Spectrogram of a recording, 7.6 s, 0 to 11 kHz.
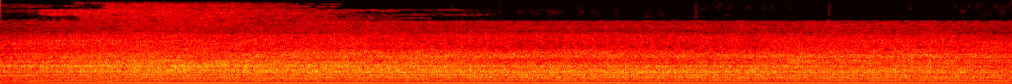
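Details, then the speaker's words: ECHO DLM-2100SP eForce 56 volt self-propelled 21" battery mower, new, switched from regular to turbo blade speed: smooth, steady hum at one constant pitch with no rattles or surging. "so that's in regular mode you can hear the blades and we turn on turbo"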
